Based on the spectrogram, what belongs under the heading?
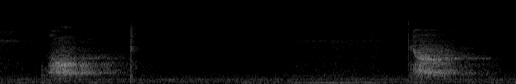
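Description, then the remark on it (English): Two deep, airy breaths, one around the start and another near the end, each a broad whooshing inhale or exhale against quiet background, with no talking. “And guess what? Breathe. We breathing. You breathing.”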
